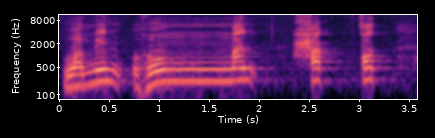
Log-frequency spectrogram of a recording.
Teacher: منہم میں میم ساکن ہے، من کی میم کے ساتھ ملا کر میم کی آواز کو غنے کے ساتھ ادا کریں گے · اب یہاں قاف ہے، دو نقطوں والا قاف ہے، اس سے پر کر کے پڑھا جائے گا۔ اور یہ بات بھی یاد رہے ناظرین کہ یہاں چونکہ مشدد ہے قاف تو اس سے جماؤ کے ساتھ پڑھیں گے، حقت نہیں، حقت۔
